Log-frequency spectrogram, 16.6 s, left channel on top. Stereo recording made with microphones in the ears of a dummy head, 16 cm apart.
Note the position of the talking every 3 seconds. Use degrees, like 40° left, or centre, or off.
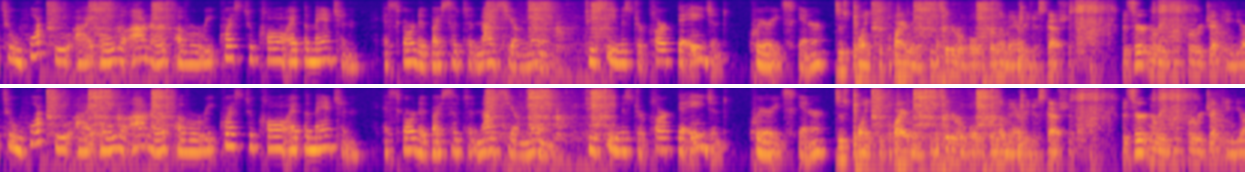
70° left, 70° left, 50° left, 20° left, centre, 10° right.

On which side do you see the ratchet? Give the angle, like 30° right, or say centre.
40° right.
